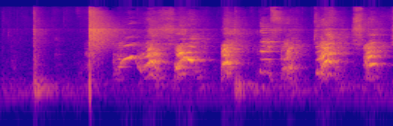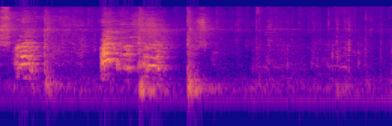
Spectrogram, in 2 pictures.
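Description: German Shepherd barking in a rapid run of loud, aggressive barks at the agitator during protection work, lunging on the leash, from about a second in to about eight seconds. A sharp crack sounds just before the barking starts.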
